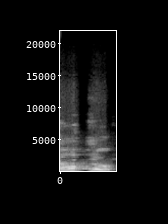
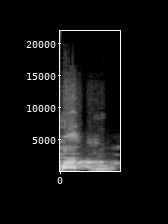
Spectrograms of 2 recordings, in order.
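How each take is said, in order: First: The first vowel is a 'u' sound. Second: The first vowel is an 'a' sound. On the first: The speaker calls it wrong. "হুজুর বলছে মুকরু" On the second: The speaker calls it right. "শব্দটা হচ্ছে মাকরু"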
